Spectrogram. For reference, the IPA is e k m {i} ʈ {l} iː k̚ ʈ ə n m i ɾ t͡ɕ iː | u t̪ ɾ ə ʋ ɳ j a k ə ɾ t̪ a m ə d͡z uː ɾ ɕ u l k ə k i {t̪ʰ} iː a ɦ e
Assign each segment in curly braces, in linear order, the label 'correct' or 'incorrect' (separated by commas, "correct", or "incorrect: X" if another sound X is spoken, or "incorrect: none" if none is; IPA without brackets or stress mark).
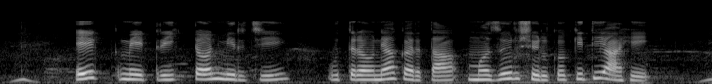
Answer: incorrect: e, incorrect: ɾ, incorrect: t̪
